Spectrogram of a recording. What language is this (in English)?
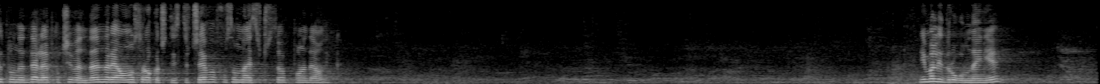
Bulgarian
